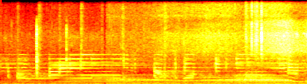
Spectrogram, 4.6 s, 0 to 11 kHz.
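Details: 5-inch FPV drone (Jeno 5.1 frame, JHEMCU 55A BLHeli_S ESC, T-Motor motors) in flight: clean, even motor tones rising and falling smoothly with throttle, no ringing or stutter; earlier motor bell noise and glitches are gone.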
